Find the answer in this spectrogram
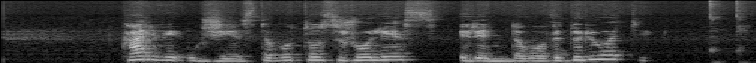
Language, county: Lithuanian, Tauragė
